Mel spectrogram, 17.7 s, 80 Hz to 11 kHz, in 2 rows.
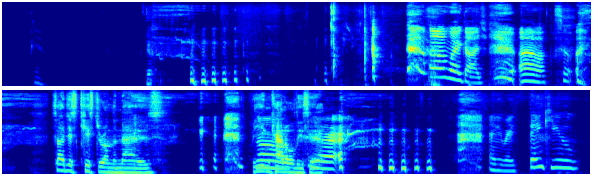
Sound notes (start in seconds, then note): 2.2 laughter; 11.8 giggling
